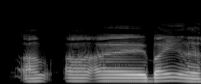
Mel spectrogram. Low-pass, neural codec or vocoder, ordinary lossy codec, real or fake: 7.2 kHz; none; none; real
